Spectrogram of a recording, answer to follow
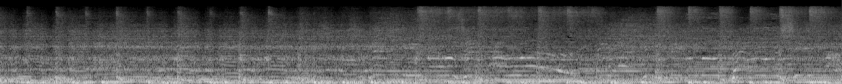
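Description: Hard rock band playing loud and live: distorted electric guitars, bass and a drum kit with regular cymbal hits, and a male voice singing.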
